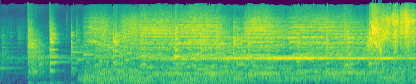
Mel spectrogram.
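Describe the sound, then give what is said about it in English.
A sword slices through pots and crockery: two quick, sharp crashes at the start, then a loud, sustained ringing din. “The sword flies into the air and slices through the pots and crockery.”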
